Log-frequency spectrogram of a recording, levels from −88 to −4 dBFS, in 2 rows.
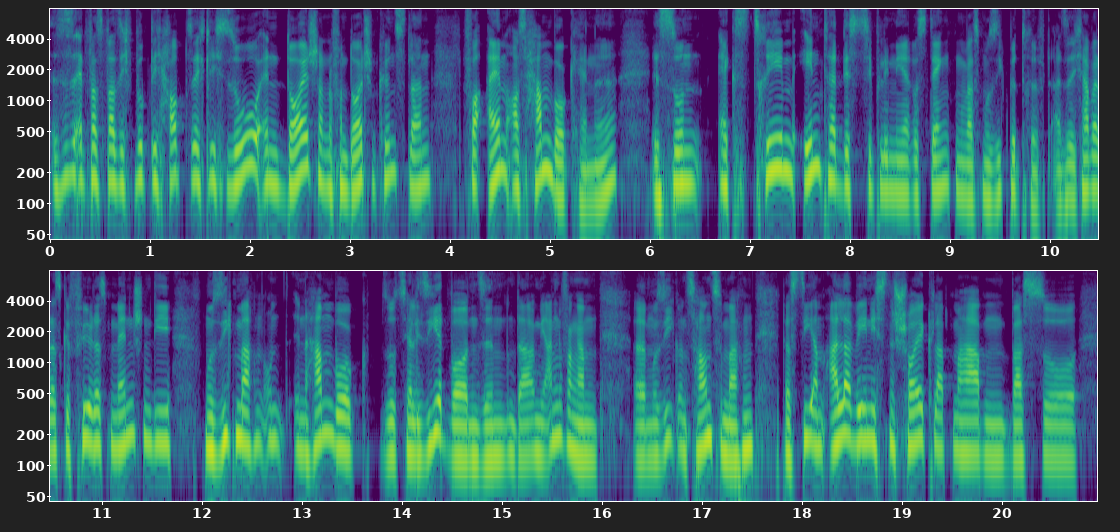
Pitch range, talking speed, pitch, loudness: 130-175 Hz, 180 wpm, 150 Hz, -23 LUFS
